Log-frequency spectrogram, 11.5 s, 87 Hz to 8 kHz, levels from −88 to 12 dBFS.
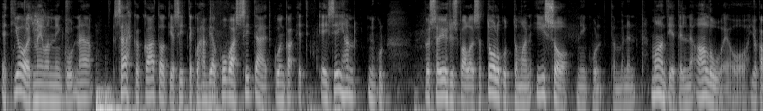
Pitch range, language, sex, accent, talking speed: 115-145 Hz, Finnish, male, native, 150 wpm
